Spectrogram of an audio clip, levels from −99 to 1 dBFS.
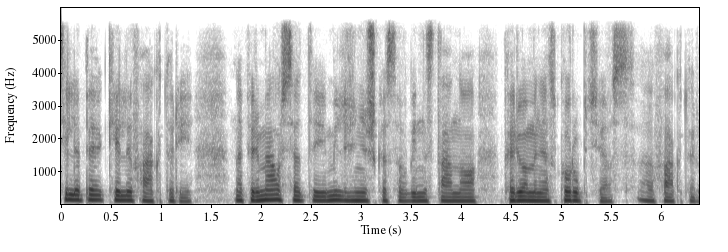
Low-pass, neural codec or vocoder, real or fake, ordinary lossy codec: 5.4 kHz; none; real; AAC, 48 kbps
